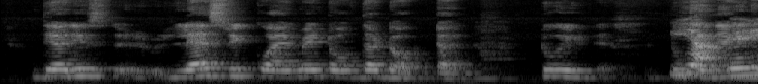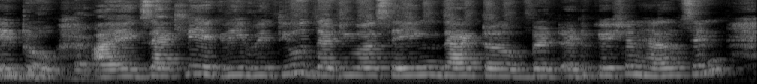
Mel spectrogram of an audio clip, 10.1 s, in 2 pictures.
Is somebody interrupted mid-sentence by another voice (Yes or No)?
Yes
